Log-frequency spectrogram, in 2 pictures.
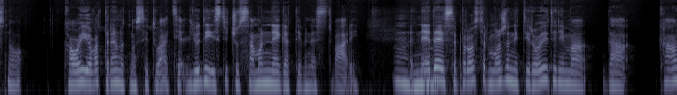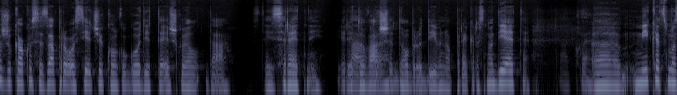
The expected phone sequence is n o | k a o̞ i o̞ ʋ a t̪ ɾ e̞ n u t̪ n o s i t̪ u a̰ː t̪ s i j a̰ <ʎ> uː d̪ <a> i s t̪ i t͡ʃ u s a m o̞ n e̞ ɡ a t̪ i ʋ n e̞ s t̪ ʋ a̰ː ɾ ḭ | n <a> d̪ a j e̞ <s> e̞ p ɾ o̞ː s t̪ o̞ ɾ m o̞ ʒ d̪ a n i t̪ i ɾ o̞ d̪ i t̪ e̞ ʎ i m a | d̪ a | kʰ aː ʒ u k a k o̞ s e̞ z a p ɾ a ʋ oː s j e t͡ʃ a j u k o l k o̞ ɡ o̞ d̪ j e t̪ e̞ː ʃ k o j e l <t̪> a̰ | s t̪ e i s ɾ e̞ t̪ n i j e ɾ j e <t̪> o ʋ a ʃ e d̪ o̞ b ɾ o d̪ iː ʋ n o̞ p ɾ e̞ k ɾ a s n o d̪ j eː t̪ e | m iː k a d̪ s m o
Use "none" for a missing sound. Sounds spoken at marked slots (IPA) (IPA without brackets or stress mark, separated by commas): ʎ, i, e, s, d̪, t̪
